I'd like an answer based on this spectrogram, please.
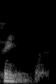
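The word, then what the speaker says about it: Synge: I think it's Sinch, written as Sinch, but pronounced as Sing.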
